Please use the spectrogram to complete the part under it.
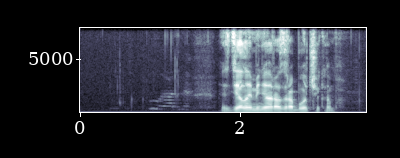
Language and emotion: Russian, neutral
